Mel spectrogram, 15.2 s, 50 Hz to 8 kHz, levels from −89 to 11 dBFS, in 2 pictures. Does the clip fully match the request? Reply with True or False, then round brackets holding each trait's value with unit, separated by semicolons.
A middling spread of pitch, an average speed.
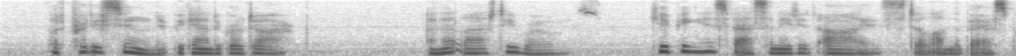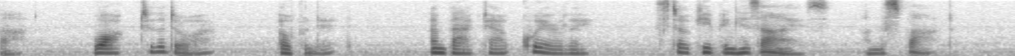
True (3.2 semitones; 155 wpm)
